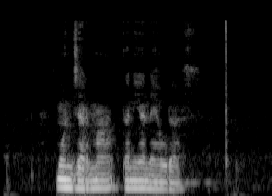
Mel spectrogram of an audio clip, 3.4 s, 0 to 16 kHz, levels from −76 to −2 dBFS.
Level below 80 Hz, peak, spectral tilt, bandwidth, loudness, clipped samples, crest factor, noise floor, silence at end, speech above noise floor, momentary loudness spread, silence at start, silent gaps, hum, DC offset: -46 dBFS; -10 dBFS; -7.5 dB/octave; 11.5 kHz; -25 LUFS; under 0.1%; 18 dB; -61 dBFS; 0.55 s; 37 dB; 20 LU; 0.7 s; none; none; under 0.1%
